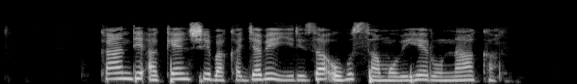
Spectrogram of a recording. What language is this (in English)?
Kinyarwanda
